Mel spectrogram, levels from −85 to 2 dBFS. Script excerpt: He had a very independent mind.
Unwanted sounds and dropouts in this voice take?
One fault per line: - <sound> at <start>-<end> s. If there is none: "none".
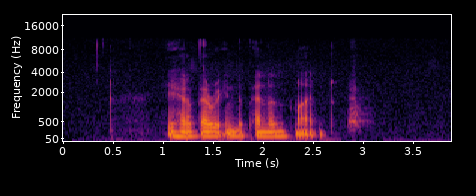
- bark at 2.8-3.1 s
